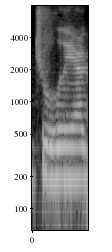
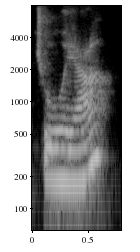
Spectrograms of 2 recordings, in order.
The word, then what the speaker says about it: Giulia: But my Instagram is I am Julia Guerreri. My name is spelled with a G actually. Mm-hmm. And TikTok is Manifest with Julia, G-I-U-L-I-A.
